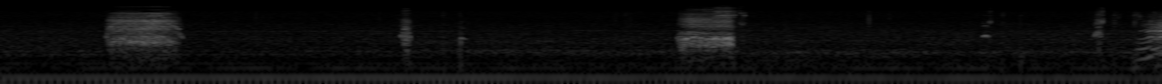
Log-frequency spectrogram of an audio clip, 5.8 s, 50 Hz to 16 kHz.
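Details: Owlet of the Eurasian eagle-owl at a camera-monitored nest in northern Rhineland-Palatinate, Germany, 15 May 2013, at its first contact. Two coarse hisses about three seconds apart, separated by faint clicks and scratching.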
